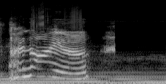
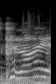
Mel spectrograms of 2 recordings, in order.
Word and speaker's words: Panaya: it who was me it's pronounced Panini no it's it's panaya okay it's panaya and I do not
